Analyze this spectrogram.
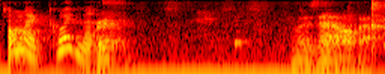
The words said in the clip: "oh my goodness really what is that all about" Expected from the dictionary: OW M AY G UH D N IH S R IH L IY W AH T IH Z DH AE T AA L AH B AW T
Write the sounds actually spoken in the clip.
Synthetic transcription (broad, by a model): OW M AY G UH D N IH R IH L IY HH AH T IH Z DH AE T AA L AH B AW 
